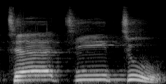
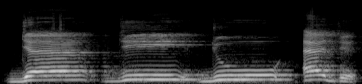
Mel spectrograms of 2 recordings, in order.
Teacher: Yang betul dari pertengahan lidah. Pertengahan lidah bertemu dengan pertengahan langit-langit atas. Jadi ja, ji, ju, aj. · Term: jim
